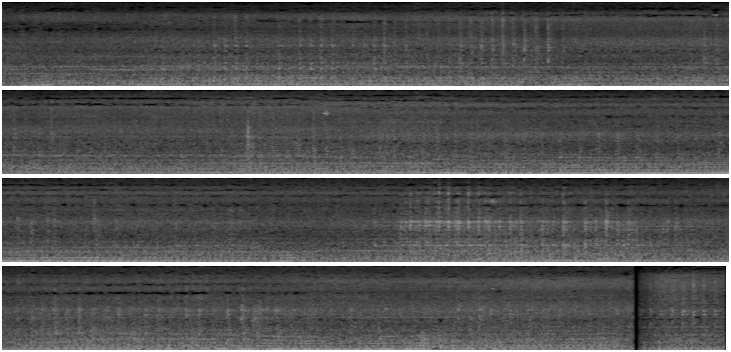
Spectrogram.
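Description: Tugboat's diesel engine running steadily, a continuous low hum, with a brief hiss partway through.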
